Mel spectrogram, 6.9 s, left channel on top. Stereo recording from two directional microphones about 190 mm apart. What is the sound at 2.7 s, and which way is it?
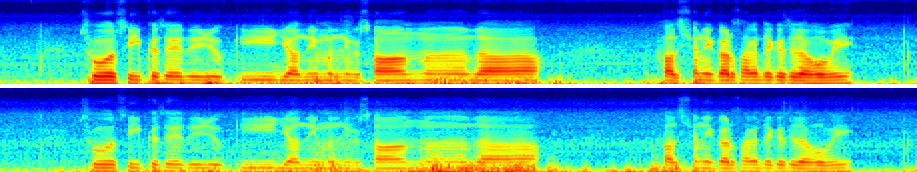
Speech, 20° left (ahead or behind).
